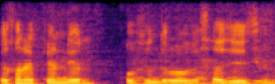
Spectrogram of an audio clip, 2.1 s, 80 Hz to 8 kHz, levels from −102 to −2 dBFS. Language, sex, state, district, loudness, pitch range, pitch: Bengali, male, West Bengal, Paschim Medinipur, -18 LUFS, 150-170 Hz, 155 Hz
